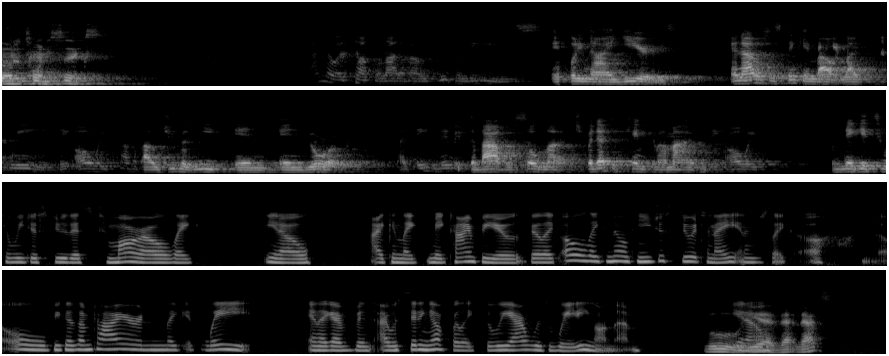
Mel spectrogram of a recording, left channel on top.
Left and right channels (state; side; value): different; both; correlation 0.00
